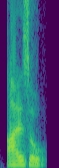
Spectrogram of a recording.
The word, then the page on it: ISO: Indian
